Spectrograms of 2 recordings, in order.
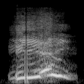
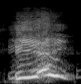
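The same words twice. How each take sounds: Both takes have the same delivery.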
